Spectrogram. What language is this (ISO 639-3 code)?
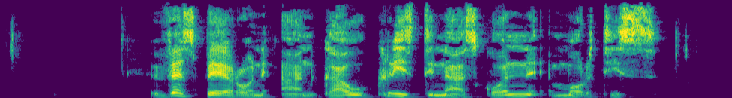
epo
